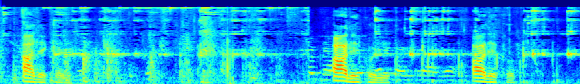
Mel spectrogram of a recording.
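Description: Hooves clop on a brick floor.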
